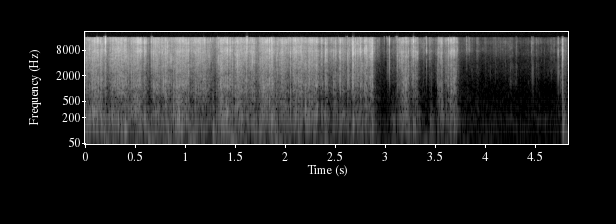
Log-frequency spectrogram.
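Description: Long nails scratch and rake the fibers of a flat, brown, coarse coir fiber mat toward its center. A dense, bright, crackly scraping with a tearing quality runs continuously for about three seconds, then turns into a few fainter strokes. It fades to near silence before one last sharp scratch at the end.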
